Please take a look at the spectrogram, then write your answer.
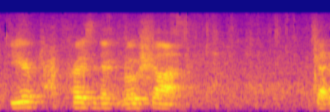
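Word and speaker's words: Rochon: The letter says, "Dear President Roshan," is that how you pronounce it? Roshan. Roshan? Roshan, yeah.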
